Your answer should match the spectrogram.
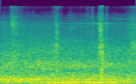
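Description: Steady low hum of background noise with a few faint clicks.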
